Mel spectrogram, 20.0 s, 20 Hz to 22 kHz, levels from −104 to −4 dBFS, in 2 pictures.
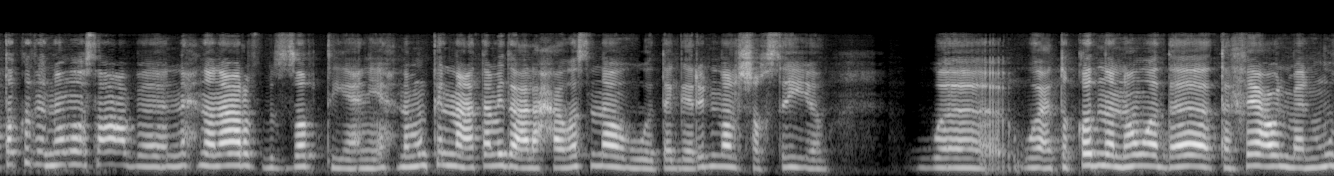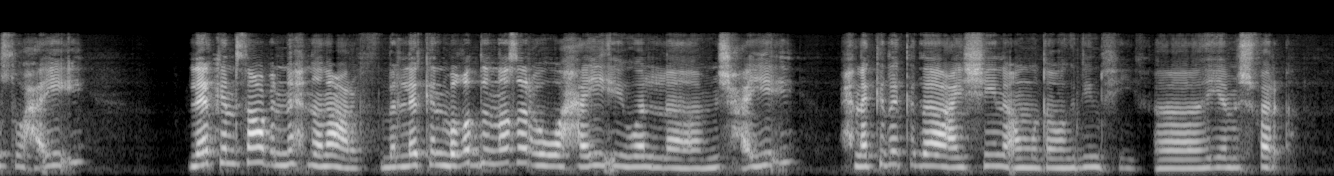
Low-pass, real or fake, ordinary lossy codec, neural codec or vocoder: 9.9 kHz; fake; none; vocoder, 22.05 kHz, 80 mel bands, Vocos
